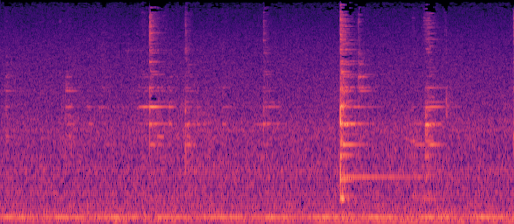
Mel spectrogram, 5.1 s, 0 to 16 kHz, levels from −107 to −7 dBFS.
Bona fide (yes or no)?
yes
